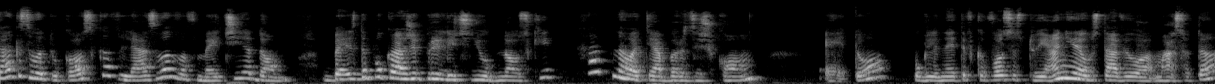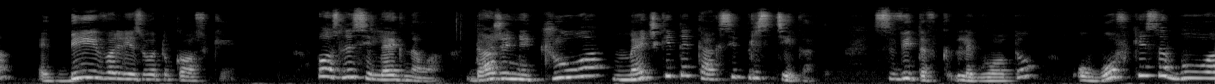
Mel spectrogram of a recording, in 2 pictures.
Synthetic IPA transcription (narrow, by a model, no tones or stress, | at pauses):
kakzlˠɐt̪ʊkɔskəvlʲazvəvɐfmɛt͡ʃijəd̪ɔm | bɛzd̪ɐpokaʒɛpɾilit͡ʃniobnɔskʲi | xapnəlˠɐt̪ʲabəɾzɛʃkɔn | ɛt̪o | poɡlɛd̪nɛt̪ɛfkɐkvɔsəst̪ojanʲiɛːost̪avilˠəmasət̪ə | ɛbivəlʲizvˠət̪okɔskḭ | pɔslɛsilɛɡnəlˠə | d̪aʒɛnɛt͡ʃulˠəmɛt͡ʃkit̪ɛkaksipɾist̪iɡət̪ | svit̪əflɛɡlˠɔt̪o | obufkʲisɐbulˠə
